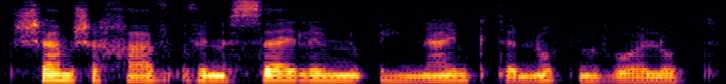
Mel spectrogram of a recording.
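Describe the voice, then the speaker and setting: A woman narrating a children's storybook aloud in a calm, measured reading voice. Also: fairly low pitch, no echo. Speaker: audiobook narrator.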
